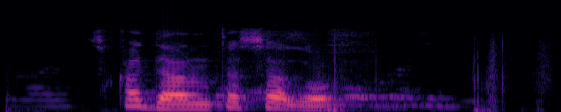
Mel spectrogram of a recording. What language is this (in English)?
Kabyle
